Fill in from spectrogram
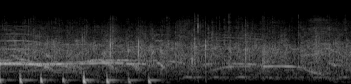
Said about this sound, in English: Give Jesus a big old hand clap of praise.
